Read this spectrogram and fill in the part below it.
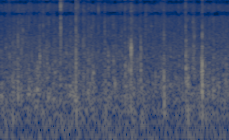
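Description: Rain falls outdoors during a South Florida rifle-season hunt, a soft steady hiss with scattered drops ticking on nearby surfaces, faint and even throughout.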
